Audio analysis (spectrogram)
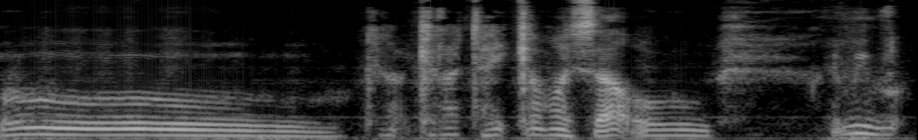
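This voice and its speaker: A man's voice: mid-range voice, takes it slowly, slight background noise. A man hosting a gaming video, casually commenting on a visual novel with plenty of swearing. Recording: music behind the voice.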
